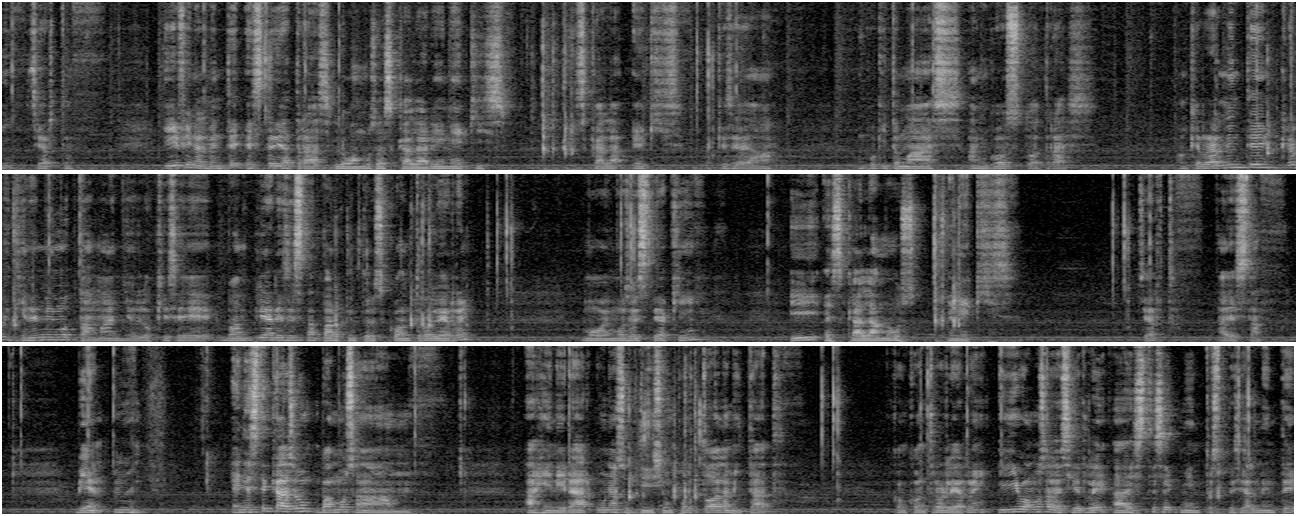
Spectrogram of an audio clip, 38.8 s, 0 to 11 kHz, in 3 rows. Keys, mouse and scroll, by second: 0.1-2.0 middle drag, 2.5 click, 3.0 middle click, 5.4 s, 7.3-9.1 middle drag, 9.3-12.5 middle drag, 12.9 ctrl+z, 13.4 middle click, 17.0 ctrl+r, 19.4-20.6 middle drag, 22.3 s, 24.4-26.1 middle drag, 26.7 middle click, 30.0-31.5 middle drag, 32.6 ctrl+r, 35.6 middle click, 38.0 e.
